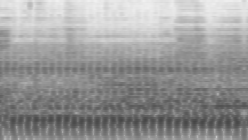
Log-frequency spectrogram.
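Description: Royal Enfield Classic's single-cylinder engine running at low revs as the motorcycle rolls slowly in traffic, an even pulsing of about ten beats a second.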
